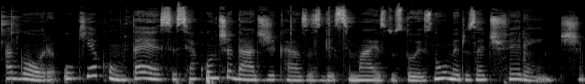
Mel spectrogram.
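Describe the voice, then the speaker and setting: A woman's fairly high voice, fairly slow, with lively intonation. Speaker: math teacher. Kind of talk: lesson for pupils.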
